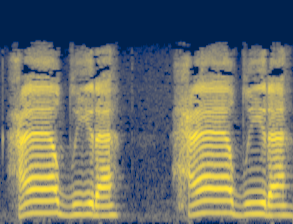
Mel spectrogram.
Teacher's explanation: دي راء مرققة، لأن الراء مفتوحة وقبلها كسر أصلي وبرضه متصل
